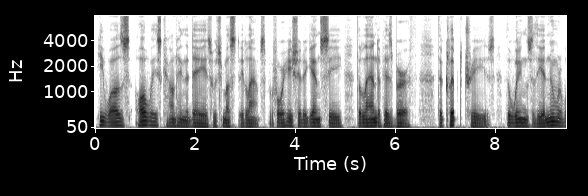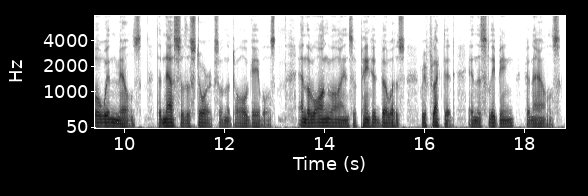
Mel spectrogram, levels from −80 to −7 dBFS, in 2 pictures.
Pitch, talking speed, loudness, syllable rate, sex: 80 Hz, 155 wpm, -20 LUFS, 4.4 syllables/s, male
